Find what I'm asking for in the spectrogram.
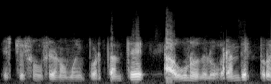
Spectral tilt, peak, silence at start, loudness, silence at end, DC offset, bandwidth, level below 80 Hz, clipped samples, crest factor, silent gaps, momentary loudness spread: -5.5 dB/octave; 0 dBFS; 0.05 s; -14 LUFS; 0 s; under 0.1%; 9.8 kHz; -50 dBFS; 0.3%; 14 dB; none; 10 LU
